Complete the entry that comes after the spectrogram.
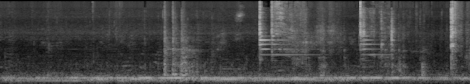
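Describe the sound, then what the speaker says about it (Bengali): Potatoes stirred in a cooking pot for an egg chicken kosha, giving scattered clinks and scrapes of a spoon against the pot over a steady low hum, with a busier flurry of taps midway. "আলুগুলো দিয়ে ভালো করে এবার একটু নাড়িয়ে নিলাম।"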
